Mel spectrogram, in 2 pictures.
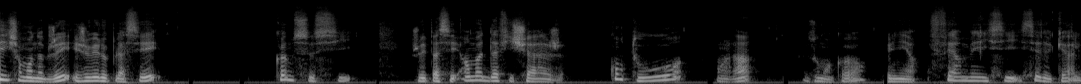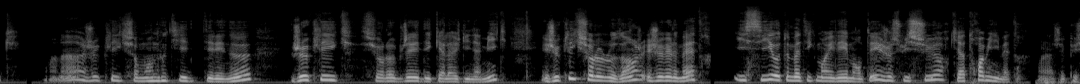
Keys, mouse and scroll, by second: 0.2-1.9 drag, 2.4-3.7 drag, 5.5 click, 7.1 click, 7.8 middle click, 8.2 middle click, 9.4 click, 10.3 click, 12.3 click, 13.7 click, 16.6-19.7 drag, 21.1 KP_Subtract.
